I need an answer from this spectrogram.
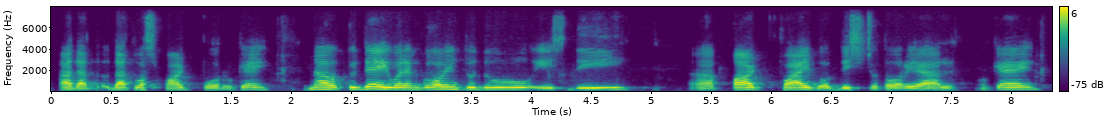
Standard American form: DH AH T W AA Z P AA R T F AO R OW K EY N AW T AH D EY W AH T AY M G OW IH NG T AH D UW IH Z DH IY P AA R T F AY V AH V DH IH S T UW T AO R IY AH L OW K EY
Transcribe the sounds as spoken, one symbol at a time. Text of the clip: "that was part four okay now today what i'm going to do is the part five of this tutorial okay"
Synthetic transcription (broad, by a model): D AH T W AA S P AA R T F AO R OW K EY N AW T AH D EY W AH T AY M G OW IH NG T AH D UW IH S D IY P AA R T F AY B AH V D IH S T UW T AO R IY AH L OW K EY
